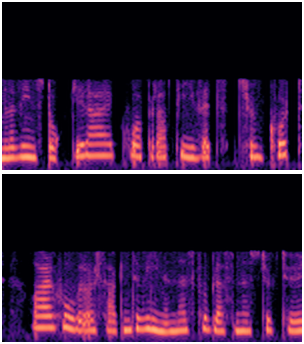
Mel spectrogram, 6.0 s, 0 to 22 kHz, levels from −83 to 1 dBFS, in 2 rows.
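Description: At 4.08 s, right before "til vinenes", there's a tiny glitch in the speech: packet loss with the last packet repeated. About 20 ms of audio went missing, which fits a single lost packet, and the receiver filled the hole by replaying the previous chunk. The replayed piece comes through as a small blip rather than a gap. The telephone band and faint fizz of the G.711 coding sit under all of it.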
